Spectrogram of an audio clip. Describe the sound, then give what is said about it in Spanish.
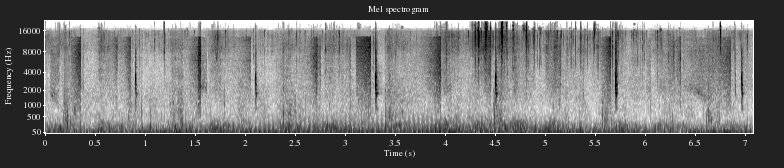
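Footsteps of a person walking across a park sound as a steady run of many soft steps, with constant wind-like noise underneath. “Vuelvo caminando, cruzo el parque.”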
